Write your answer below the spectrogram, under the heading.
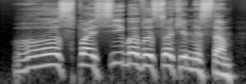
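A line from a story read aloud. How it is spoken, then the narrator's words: Moaning. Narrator (Russian): простонал Бинабик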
